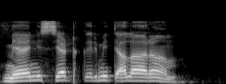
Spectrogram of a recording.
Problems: none marked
